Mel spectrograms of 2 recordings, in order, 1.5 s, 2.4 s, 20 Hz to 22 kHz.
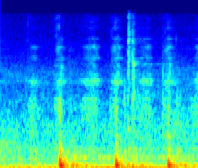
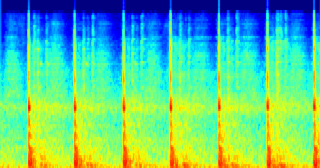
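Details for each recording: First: BMW E38 740i air suspension damper: after a rubber piece was fitted between the rattling metal ring and cover, three dull, soft thumps from the rubber end stop, no metallic rattle. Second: BMW E38 740i air suspension strut: seven sharp metallic clacks at about three a second, as the rattling metal ring knocks against the strut stop, shown for comparison; the fix is a thicker rubber piece fitted in between.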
